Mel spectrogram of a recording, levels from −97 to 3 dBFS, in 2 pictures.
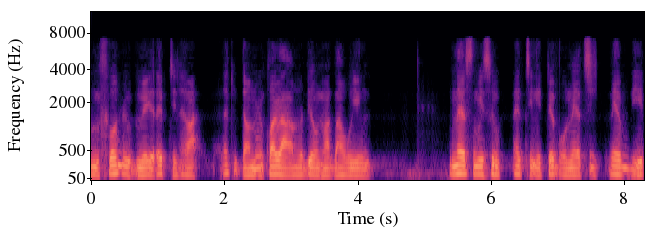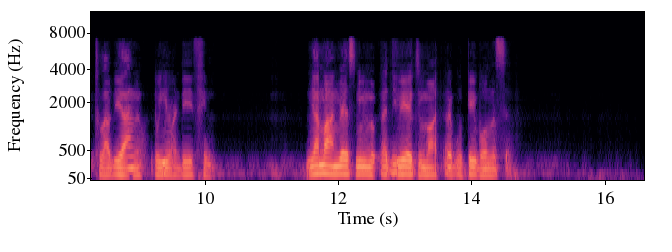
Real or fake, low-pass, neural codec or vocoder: fake; 7.2 kHz; codec, 16 kHz, 0.5 kbps, FreqCodec, larger model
